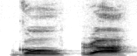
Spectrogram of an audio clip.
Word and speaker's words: Gauranga: For this meditation, we're dividing Gauranga into 4 syllables, Gauranga.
